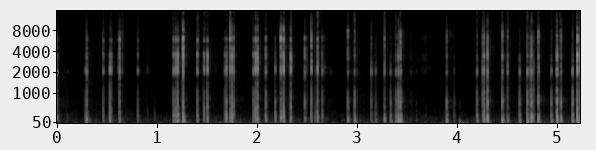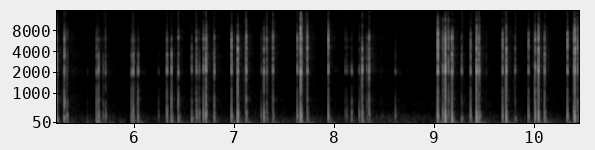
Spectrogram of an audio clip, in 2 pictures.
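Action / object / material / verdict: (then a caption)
tap / textured plastic item / plastic / none. Fingernails tap on a textured plastic item, switching between fast and slow runs. Each tap gives a sharp, dry, bright click that stops almost at once. The clicks come in quick clusters separated by short pauses, over a faint steady low hum.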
